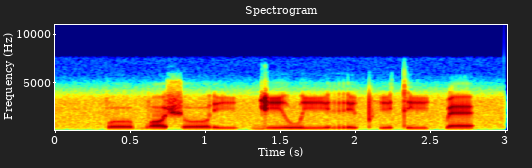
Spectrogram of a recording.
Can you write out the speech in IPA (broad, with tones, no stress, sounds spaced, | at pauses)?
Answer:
p oː˨ b ɔ˦ ʃ oː˨ ɾ i˨ | ɡ iː˦ w iː˨ r i˨ pʰ i˨ t iː˨ k͡p ɛ˦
